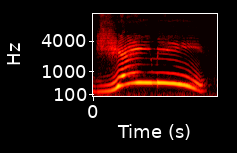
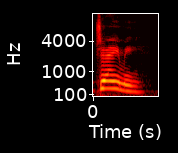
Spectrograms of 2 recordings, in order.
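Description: First: High, stretched "Jamie" called out over the bar noise; exaggerated shout of her own name. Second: Said in the usual way. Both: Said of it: "I said".

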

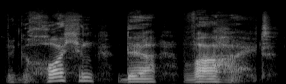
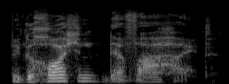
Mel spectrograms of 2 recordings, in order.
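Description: First: Said in the usual way. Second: Whispered. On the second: Shown as a demonstration. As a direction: whisper it, almost no voice. (geflüstert, fast ohne Stimme) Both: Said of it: "repeats key sentence twice".

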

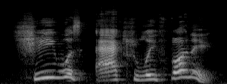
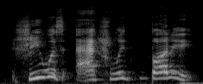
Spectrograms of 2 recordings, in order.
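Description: No difference in how they are said.

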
